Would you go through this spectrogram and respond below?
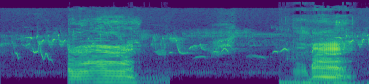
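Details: Morning herd of dozens of cows heading back from the field to the pen; two long, rich lows about three seconds apart, with small birds chirping and twittering in the quiet between them.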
